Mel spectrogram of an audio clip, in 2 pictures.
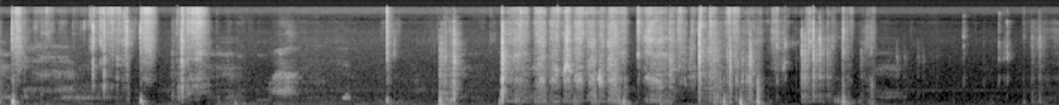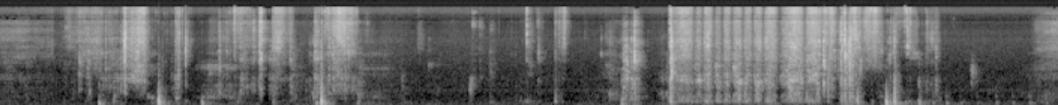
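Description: Double-sided tape and paper being handled: bursts of rustling, scraping and tearing come in four spells with quiet gaps between, and a few sharp clicks fall among them.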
